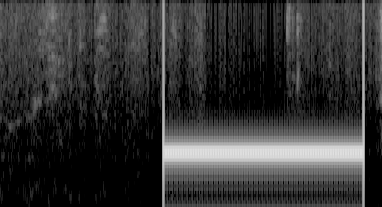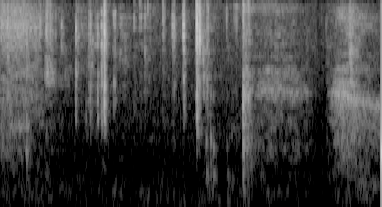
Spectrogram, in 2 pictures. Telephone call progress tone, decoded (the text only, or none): ringback tone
